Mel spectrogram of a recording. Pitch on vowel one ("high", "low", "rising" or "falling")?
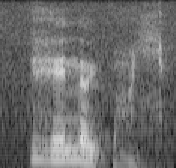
high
